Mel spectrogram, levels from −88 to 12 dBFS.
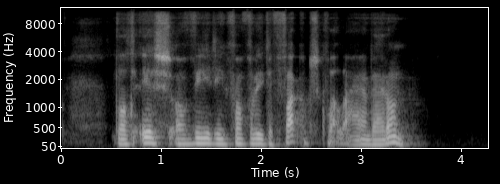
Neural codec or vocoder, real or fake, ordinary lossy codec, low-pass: codec, 32 kHz, 1.9 kbps, SNAC; fake; Opus, 32 kbps; 10.8 kHz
